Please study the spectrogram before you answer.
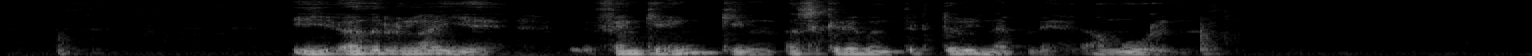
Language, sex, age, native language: Icelandic, male, 50-59, Icelandic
